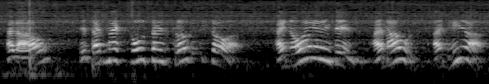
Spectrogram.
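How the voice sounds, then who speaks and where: A man's voice: very high-pitched, slight background noise, exaggerated voice, poor audio. A man playing a flustered middle-aged immigrant father and shopkeeper, hollering into a telephone in broken in a comic monologue. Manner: flustered, mangled English, hollering into the phone.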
